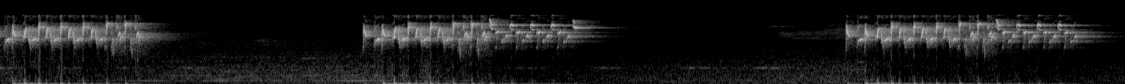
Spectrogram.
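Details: European goldfinch singing in courtship display, three long bursts of dense, buzzy, fast-twittering song roughly every four seconds, separated by quiet pauses with faint room noise.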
